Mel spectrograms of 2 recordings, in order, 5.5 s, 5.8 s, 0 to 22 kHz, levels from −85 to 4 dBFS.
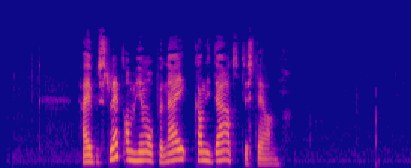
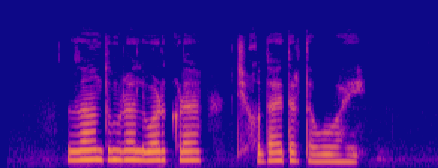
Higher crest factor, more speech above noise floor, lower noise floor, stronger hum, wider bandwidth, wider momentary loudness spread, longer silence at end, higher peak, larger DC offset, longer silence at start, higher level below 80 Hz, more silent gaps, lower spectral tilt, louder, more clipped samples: about the same, 22 dB vs 18 dB; about the same, 47 dB vs 45 dB; about the same, -73 dBFS vs -70 dBFS; neither; first, 11 kHz vs 9.6 kHz; second, 10 LU vs 15 LU; first, 1.8 s vs 1.05 s; about the same, -8 dBFS vs -10 dBFS; neither; first, 1.1 s vs 0.9 s; second, -80 dBFS vs -72 dBFS; neither; second, -5 dB/octave vs -7 dB/octave; about the same, -26 LUFS vs -26 LUFS; neither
